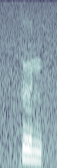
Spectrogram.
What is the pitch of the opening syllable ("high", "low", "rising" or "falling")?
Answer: falling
